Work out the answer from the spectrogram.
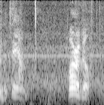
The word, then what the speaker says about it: Burrillville: How do you pronounce the name of the town? Burrville. Burrillville.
